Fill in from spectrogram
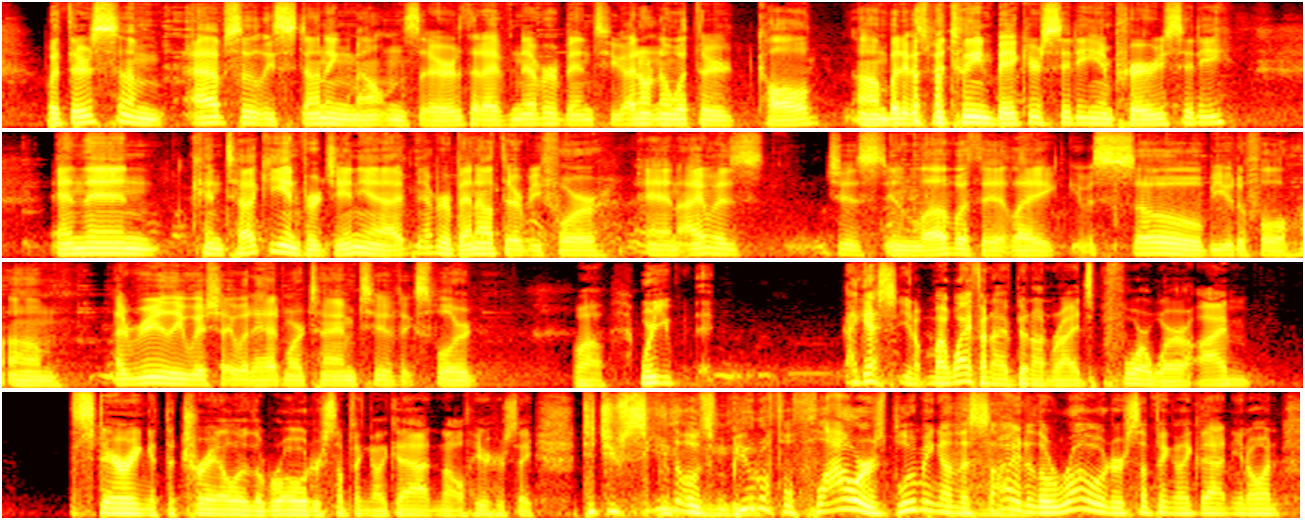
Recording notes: Live at Bennidito's Pizza in Spokane, WA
